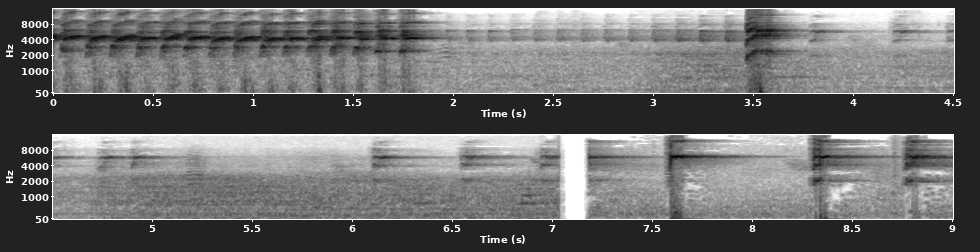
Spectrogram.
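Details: Lovebirds, to encourage breeding: a rapid, continuous shrill twittering chatter for two seconds, followed by scattered single sharp, high chirps spaced a second or so apart.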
